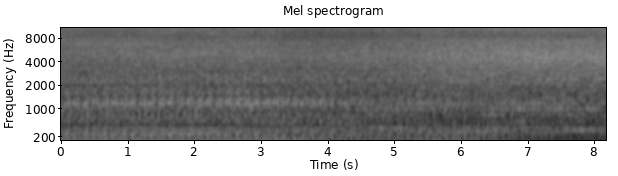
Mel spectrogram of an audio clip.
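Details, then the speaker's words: 7.3L Powerstroke turbo diesel (Navistar T444E), first start after almost 2 years crated: steady idle with a harsh, buzzy rattle on the exhaust; exhaust back pressure valve is noisy. "and that back pressure valve is noisy"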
